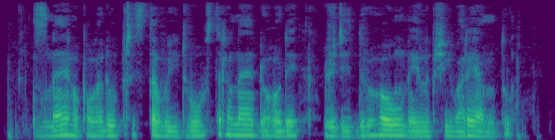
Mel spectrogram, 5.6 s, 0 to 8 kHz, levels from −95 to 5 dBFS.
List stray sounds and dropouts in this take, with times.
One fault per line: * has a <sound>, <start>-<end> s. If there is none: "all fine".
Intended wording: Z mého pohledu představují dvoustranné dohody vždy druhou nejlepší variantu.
all fine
